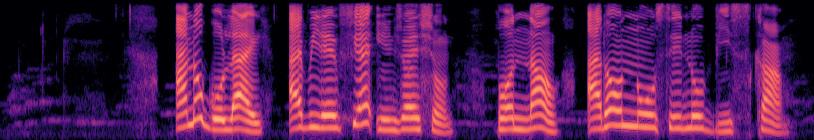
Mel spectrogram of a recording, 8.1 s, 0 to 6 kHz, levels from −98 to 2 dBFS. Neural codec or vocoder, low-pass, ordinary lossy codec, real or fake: none; 5.4 kHz; none; real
